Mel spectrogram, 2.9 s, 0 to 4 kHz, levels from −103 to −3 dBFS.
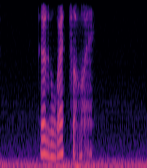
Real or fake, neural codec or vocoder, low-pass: fake; autoencoder, 22.05 kHz, a latent of 192 numbers a frame, VITS, trained on many speakers; 3.6 kHz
